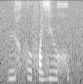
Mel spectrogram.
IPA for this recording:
yxfufɑ zʲux

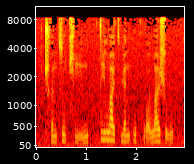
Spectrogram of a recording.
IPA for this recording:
ʈ͡ʂʰə˧˥nt͡su˥˩t͡ɕʰḭ˨˩˦n | t̪i˥lwa˥˩ɪ̯t̪ʰɥɛ˧˥npu˧˥ pʰwɔ̰˨˩lwa˥ɪ̯ʂṵ˨˩˦

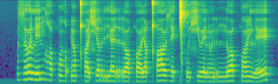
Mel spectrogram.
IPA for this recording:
zɤ linʁu qõʁʔĩʊ̯qʰɯɕɔr jɛroqʷɛ jiqʰaʊ̯ze ǀʰuɕɯɪ̯lũr no qʷĩ le

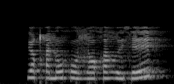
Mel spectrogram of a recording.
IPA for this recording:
yqʰənɔ xɔɮɔχə ʁysɛ

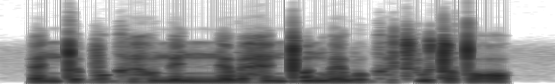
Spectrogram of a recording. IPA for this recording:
ɛnt̪ɘbɔ ɡʱɘɦon̪e nːɛwɛɦɛn tʼɔnwɛ woɡʱɘt͡sʼu tɔt̪ɔ

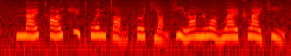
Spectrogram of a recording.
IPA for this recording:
n̪a˧˥ɪ̯kʰɑ˧˥ʊ̯t͡ɕy˥˩ t̪ʰwə˥n t̪ɑ̰˨˩ŋpʰɤ˧˥ t͡ɕjɑ̰˨˩ŋɕi˥˩ɻɑ˥ŋ ɻwɔ˥˩n̪wa˥ɪ̯ ʈ͡ʂwa˥˧ɪ̯t͡ɕi˥˩

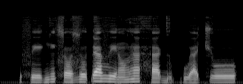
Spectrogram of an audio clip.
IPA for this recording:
feː˨ɡĩ˧sɔ˨zo˧ ɗa˦ve˦˨ɾɔ̃˧ɣã˦ ha˧ ɡə˨kʷaː˨ t͡ʃoː˦

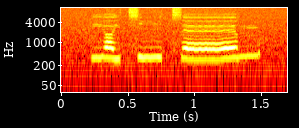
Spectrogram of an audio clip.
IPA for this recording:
jɐ˨˩jt͡siː˨t͡sɛː˨˥m

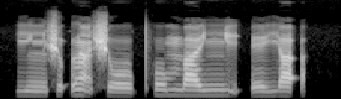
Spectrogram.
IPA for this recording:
jĩ˨ ʃʊ˦ʔlã˦˨ʃo˨ʊ̯ pʰo˦ma˦ɪ̯ ɲḭ˦˨ʔe˦jä˦ʔ

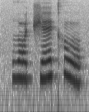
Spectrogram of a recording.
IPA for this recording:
ðˤøt͡ʃɛkʰo

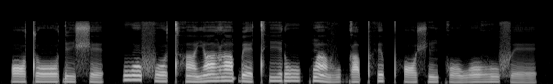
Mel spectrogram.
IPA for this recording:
ɔ˨toː˨ɗi˨ ʃe˨ | wʊ˦fʊ˨ tʰã˨jã˦ɣã˦ɓe˨ tʰi˦ɾuː˦kʷã˦˨ vu˨ɡa˨pʰɪ˦ pʰɔ˨ʃĩ˨ ko˨wo˦ɣu˦feː˨

